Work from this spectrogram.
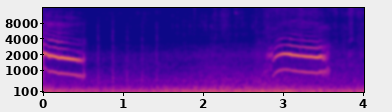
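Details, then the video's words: Black and white cat meowing loudly out of hunger, two clear drawn-out meows, the first falling slightly, the second rising then level, separated by a quiet gap with faint ticks. "black and white cat was meowing loudly because it was very hungry."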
